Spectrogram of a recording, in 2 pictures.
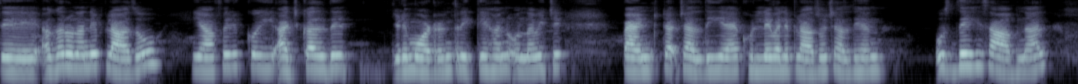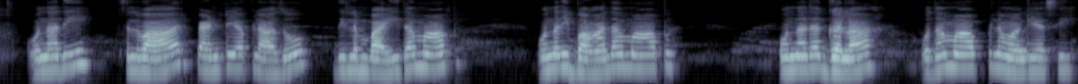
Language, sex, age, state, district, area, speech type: Punjabi, female, 30-45, Punjab, Jalandhar, urban, spontaneous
